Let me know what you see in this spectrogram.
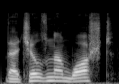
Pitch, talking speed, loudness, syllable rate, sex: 150 Hz, 150 wpm, -14 LUFS, 5.9 syllables/s, male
